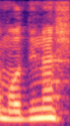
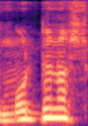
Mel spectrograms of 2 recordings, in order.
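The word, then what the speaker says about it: মূর্ধন্য ষ: তারপরে মদিনাস এটা আমরা মদিনাস বলি অনেকে এটা পেট কাটা মদিনাস বলি বাট এটা কোনটাই সঠিক না এটা হবে কি মূর্ধনস্য এটা হবে কি হবে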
